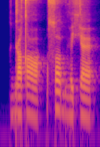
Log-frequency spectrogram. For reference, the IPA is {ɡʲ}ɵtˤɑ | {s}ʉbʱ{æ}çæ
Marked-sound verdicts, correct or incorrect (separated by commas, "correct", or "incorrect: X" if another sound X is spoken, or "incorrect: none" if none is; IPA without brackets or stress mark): correct, incorrect: sˤ, incorrect: ɛ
